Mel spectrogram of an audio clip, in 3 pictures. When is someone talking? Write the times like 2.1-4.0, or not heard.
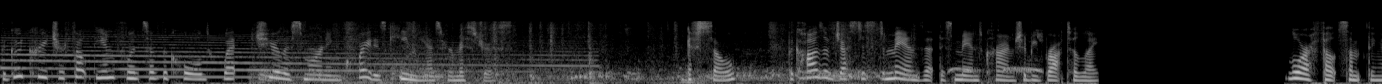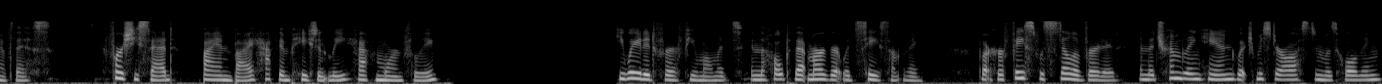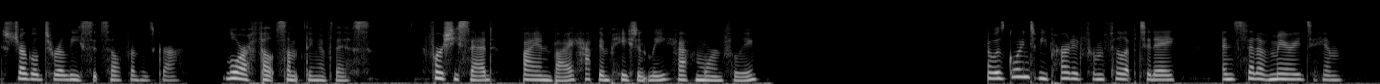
0.0-5.2, 6.8-11.0, 12.8-18.4, 20.0-35.4, 37.5-41.0.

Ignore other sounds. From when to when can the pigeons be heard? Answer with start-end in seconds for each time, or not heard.
2.5-10.4.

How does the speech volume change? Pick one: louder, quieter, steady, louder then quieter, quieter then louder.
steady.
